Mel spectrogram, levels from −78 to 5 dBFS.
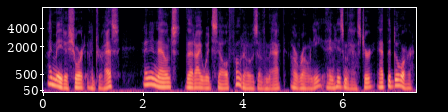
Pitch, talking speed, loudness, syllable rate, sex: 115 Hz, 170 wpm, -17 LUFS, 4.3 syllables/s, male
